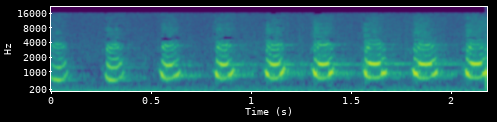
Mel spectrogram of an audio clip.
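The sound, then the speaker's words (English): A hen wild turkey, receptive to a gobbler, yelps an invitation in a steady series of about nine evenly spaced, raspy notes, clear, growing slightly louder as the run goes on, with no talking. “This hen is receptive to a gobbler. Listen to her invitation.”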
